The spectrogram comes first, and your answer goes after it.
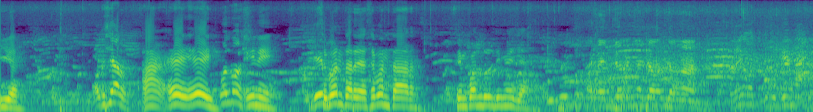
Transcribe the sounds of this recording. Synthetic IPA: ija | ofisialʔaɛɛoosini | səbənt̪arjas̬əbənt̪ar | simpand̪uldimed͡ʒauit̪umaned͡ʒərɲad͡ʒaŋand͡ʒaŋannaɲat̪k̚t̪uɡim

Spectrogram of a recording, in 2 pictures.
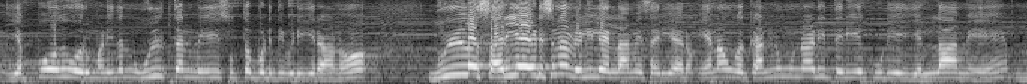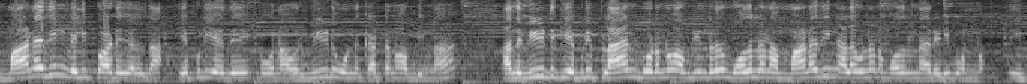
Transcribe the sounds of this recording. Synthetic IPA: ɛpːoːðɯɔɾɯmɐnɪðɐnʊɭt̪ɐnmɐjɐɪsʊt̪ːɐp̬ːɐɽɯt̪ːiʋɪɽɯɣɪɾaːnoː | ʊɭːɐsɐɾɪjaːɪɽɯt͡ʃːɯnːãːʋɛɭɪlɐɛlːaːmeːsɐɾɪjaːɪɾʊ̃eːnːaːʊŋɡɐkɐɳːɯmʊnːaːɽit̪ɛɾɪjɐkːuːɽɪjɐɛlːaːmeːmɐnɐðɪnʋɛɭɪpːaːɽɯɣɐɭt̪ãːɛp̬ːɐɽɪɐðɯɪpːoːnãːɔɾɯʋiːɽɯɔnːɯkɐʈːɐnʊ̃ɐpːɐɽɪnːaː | ɐnd̪ɐʋiːʈ̬ːɯk̬ːɯɛpːɐɽipɭaːnpoːɽɐnʊ̃ɐpːɐɽɪnɾɐðɯmɔðɐlːɐnãːmɐnɐðɪnɐɭɐʋɯlɐnãːmɔðɐlːnãːɾɛɽipɐɳːɐnʊ̃ɪ

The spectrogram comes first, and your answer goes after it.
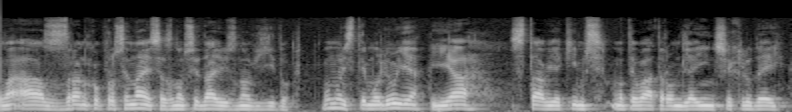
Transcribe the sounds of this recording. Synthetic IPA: nɐɐzrɑnkʊpɾɔsɪnɑjɛsʲɐznɔwsʲɪd̪ɑjʊiznɔwjid̪ʊ | ʋɔnust̪ɪmʊlʲujɛja | st̪ɑwjɐkʲimsʲmɔt̪ɪʋɑt̪ɔɾɔmd̪lʲɐinʃɪxlʲʊd̪ɛj

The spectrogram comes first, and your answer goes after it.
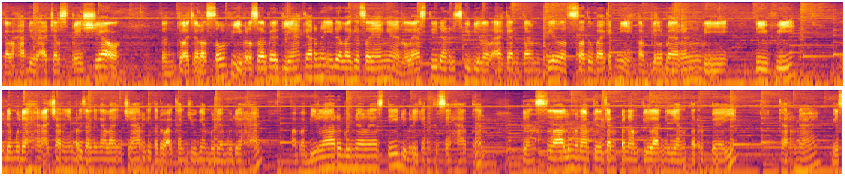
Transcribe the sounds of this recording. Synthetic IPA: kalaɦadɪrʔa̰t͡ʃarspesial | t̪ənt̪uat͡ʃaɾasofibərsəbɛt̪jahkaɾənaidalahkəsajaŋanlɛst̪idanriskibilara̰kant̪ampɪlsat̪upakat̪̚nɪht̪ampɪlbaɾəŋdi | t̪ifi | mudahmudaɦana̰t͡ʃaɾaɲabərd͡ʒaldəŋanlaɲt͡ʃarkit̪adoakand͡ʒuɡamudahmudaɦan | papabilarbundalɛst̪idibəɾikankəseɦat̪an | dansəlalumənampilkanpənampilanjaŋt̪ərbaɪkː | aɾənabi

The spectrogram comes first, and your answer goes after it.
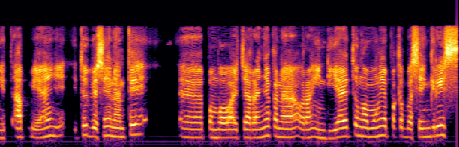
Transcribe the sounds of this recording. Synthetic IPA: ŋit̪̚ap̚jait̪ubiasaɲanant̪i | əpəmbawaːt͡ʃaɾaɲakərnaoɾaŋindiait̪uŋomɔŋɲapakɛbasaiŋɡɾɪs

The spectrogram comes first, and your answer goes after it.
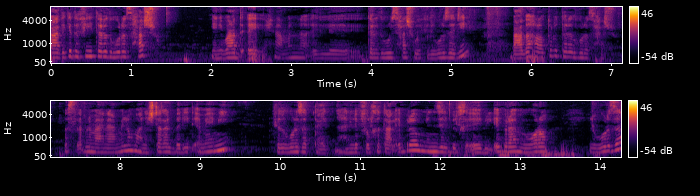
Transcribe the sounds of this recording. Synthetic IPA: baʕd̪ked̪æfiːt̪ælæt̪ɣoɾˤæsħaʃw | jaʕnibaʕd̪ʔʔeħnæʕamælnæʔelt̪ælæt̪ɣoɾˤsħaʃwefilɣoɾzæd̪iːbaʕd̪æhɑʕalæt̪ˤuːlt̪ːælæt̪ɣoɾæsħaʃwæb̥æsːʔæblmæhæneʕmelhomhæneʃt̪æɣælbæɾiːd̪ʔæ̰mæːmi | filɣoɾzæbet̪aːʕet̪næhænlefːelxet̪ˤʕa̰lʔḛbɾæwenenzelbebelʔebɾæmenwɑɾˤɑelɣoɾzæ

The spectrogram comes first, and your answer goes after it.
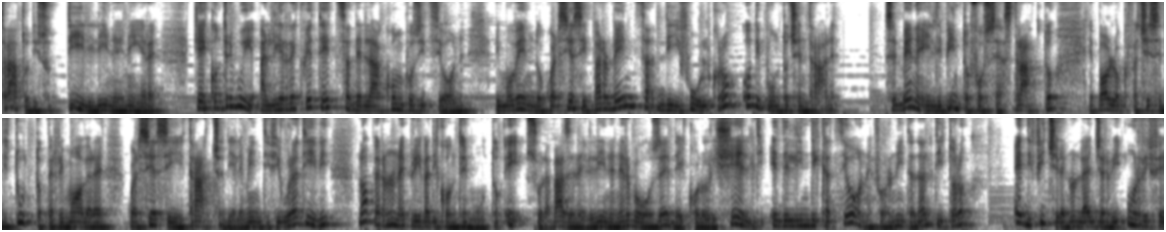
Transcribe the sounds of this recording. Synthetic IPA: st̪ɾa̰ːt̪od̪isot̪ːiːliliːneːnɛːɾe | k̟ekːont̪ɾibuiʔalːirːekwjet̪et̪sːad̪elːakʰompozit̪sːjoːne | rimovɛnd̪okwalsiasiparvɛnt̪sa̰d̪ifulkɾood̪ipunt̪ot͡ʃent̪ɾa̰ːlʔḛ | sebːɛːneʔild̪ipint̪ofosːeast̪ɾat̪ːoepːɔlːokfat͡ʃesːed̪it̪ut̪ːoperːimwɔːveɾekwalsiasit̪ɾat͡ʃːad̪ielement̪ifiɡuɾat̪iːvi | lɔːpeɾanonɛpːɾiːvad̪ikʰont̪̬enuːt̪o̰ʔesulːabaːzed̪elːeliːneenervoːzed̪ejkʰoloːɾiʃelt̪iʔed̪ːelːind̪ikat̪sːjoːneforniːt̪ad̪alt̪iːt̪olo | ɛd̪ːifːit͡ʃilenonlɛd͡ʒːerviunrife

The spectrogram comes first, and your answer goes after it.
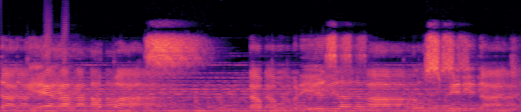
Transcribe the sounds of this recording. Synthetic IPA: d̪ɐɡɛɦɐapas | d̪ɐpobɾezɐ | apɾospeɾid̪ad͡ʒɪ

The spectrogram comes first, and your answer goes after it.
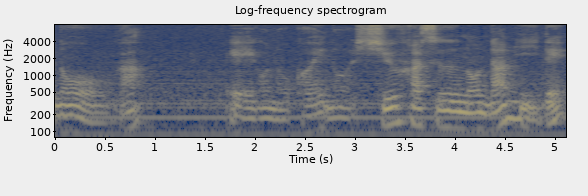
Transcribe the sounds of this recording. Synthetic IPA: noːɡa | e̞ːɡo̞no̞kʰo̞e̞no̞ɕɨːhat͡sɨno̞namʲḭd̪e̞̰

